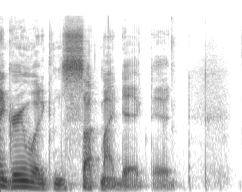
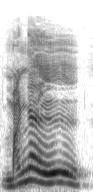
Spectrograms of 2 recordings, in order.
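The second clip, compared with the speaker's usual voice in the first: high, bouncy fake Vietnamese accent; sing-song mock Vietnamese accent, much higher; 11 semitones higher, much slower than usual. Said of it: "You gotta be bouncy".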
